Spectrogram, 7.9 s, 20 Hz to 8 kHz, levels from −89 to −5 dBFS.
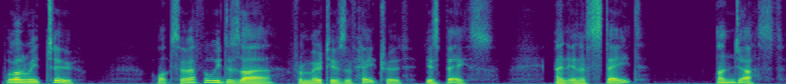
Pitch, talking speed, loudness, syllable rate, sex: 135 Hz, 115 wpm, -18 LUFS, 5.0 syllables/s, male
